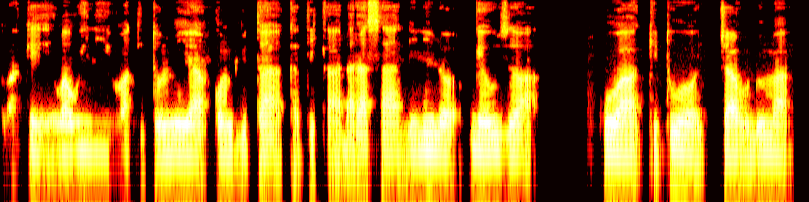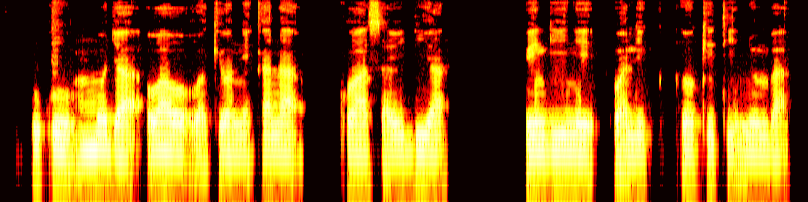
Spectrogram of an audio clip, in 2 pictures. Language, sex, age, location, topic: Swahili, male, 18-24, Wajir, government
